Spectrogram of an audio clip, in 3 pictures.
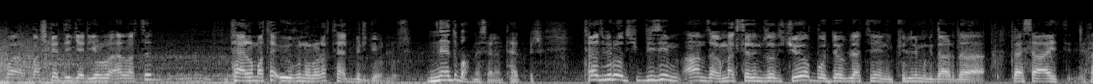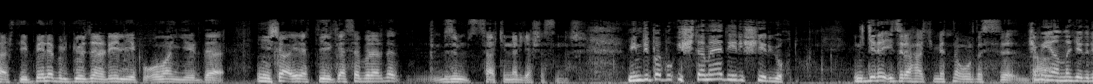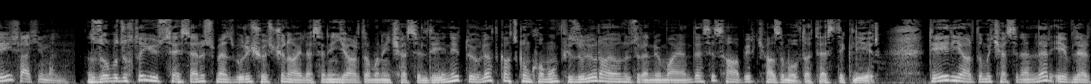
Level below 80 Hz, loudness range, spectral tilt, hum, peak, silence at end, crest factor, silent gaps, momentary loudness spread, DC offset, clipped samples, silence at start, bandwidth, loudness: -36 dBFS; 3 LU; -6 dB/octave; none; -4 dBFS; 0 s; 14 dB; none; 9 LU; under 0.1%; under 0.1%; 0 s; 8.8 kHz; -19 LUFS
